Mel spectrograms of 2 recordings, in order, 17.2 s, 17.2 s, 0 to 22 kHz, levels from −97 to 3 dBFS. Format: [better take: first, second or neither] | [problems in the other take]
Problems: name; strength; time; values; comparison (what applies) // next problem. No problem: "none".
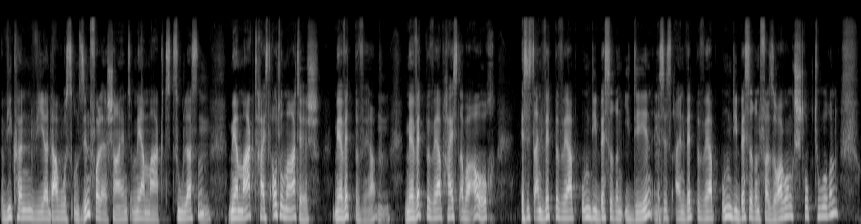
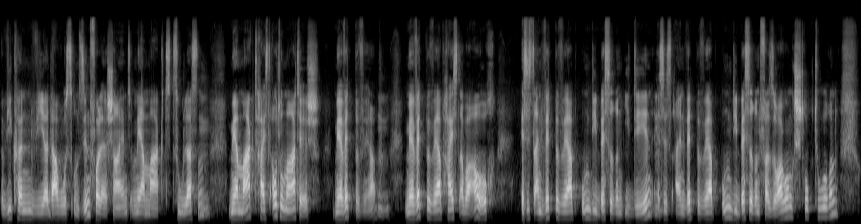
first | thin; very; fading below 350 Hz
